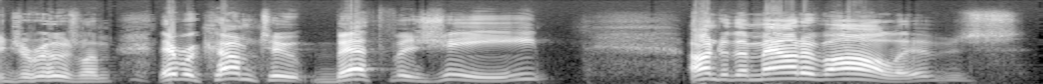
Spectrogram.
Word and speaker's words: Bethphage: I've always pronounced it Bethphage. That's what it looks like to me. But the proper pronunciation is Bethphage. Three syllables. Bethphage.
